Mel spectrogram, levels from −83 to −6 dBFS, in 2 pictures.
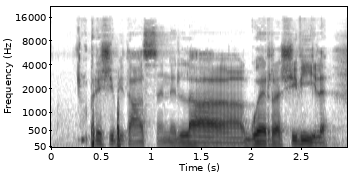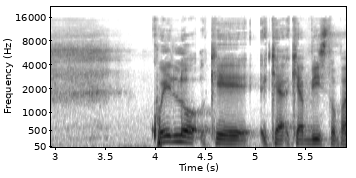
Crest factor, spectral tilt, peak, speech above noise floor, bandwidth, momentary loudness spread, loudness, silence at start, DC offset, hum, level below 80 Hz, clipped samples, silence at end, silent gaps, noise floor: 16 dB; -4 dB/octave; -6 dBFS; 23 dB; 16.5 kHz; 12 LU; -21 LUFS; 0.25 s; under 0.1%; none; -42 dBFS; under 0.1%; 0 s; none; -44 dBFS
